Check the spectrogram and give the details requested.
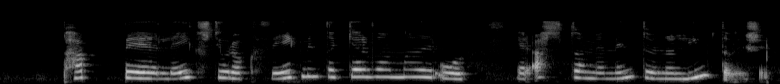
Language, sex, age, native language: Icelandic, female, 9, Lithuanian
